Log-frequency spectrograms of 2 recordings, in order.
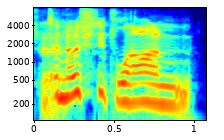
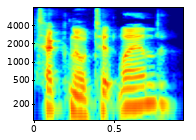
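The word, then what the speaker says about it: Tenochtitlan: also yeah in like Tanoshitan was absolutely astounding I'm sorry I believe it's pronounced techno titland freaking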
